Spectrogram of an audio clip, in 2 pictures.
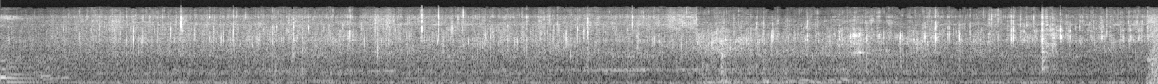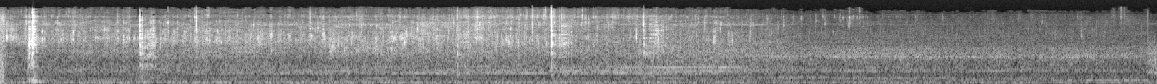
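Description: Food sizzling on a hot griddle pan over a portable gas stove, a steady hiss, with metal tongs clicking against the pan a few times. Near the end the sizzle fades and liquid is poured from a plastic bottle into a steel bowl.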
